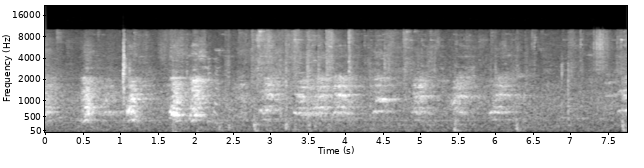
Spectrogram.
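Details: Six-month-old Giant Schnauzer puppy Shiva, pepper and salt coat, lets out loud, uneven yips and barks that come in bursts, louder at first and then softer, with faint human speech underneath.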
